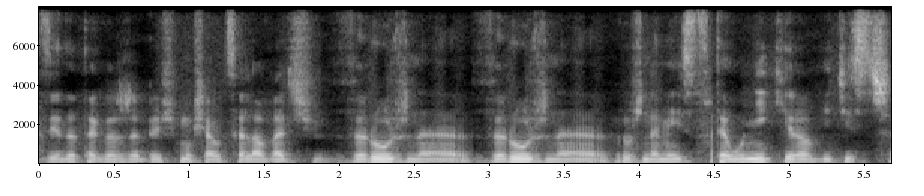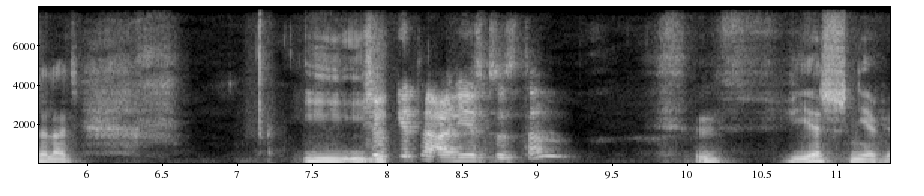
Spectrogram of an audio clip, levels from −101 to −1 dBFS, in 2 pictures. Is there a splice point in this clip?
yes; 3 cuts; at 2.9 s, 4.5 s, 8.7 s

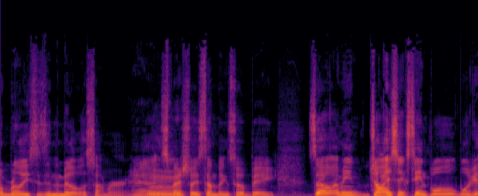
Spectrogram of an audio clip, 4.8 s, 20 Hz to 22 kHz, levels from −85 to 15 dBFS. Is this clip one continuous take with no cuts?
yes; 0 cuts

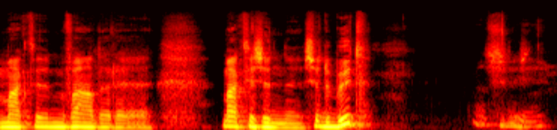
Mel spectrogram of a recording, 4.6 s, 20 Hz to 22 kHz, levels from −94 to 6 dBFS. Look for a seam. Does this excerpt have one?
no; 0 cuts

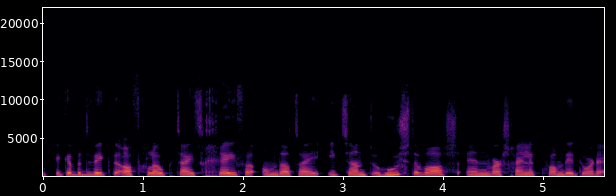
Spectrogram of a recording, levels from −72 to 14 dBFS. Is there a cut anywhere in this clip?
no; 0 cuts

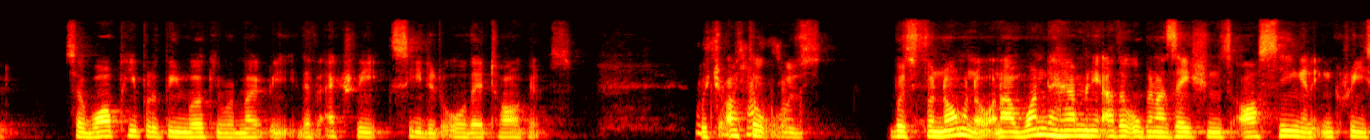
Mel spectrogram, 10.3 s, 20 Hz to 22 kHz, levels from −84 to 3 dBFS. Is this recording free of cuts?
yes; 0 cuts

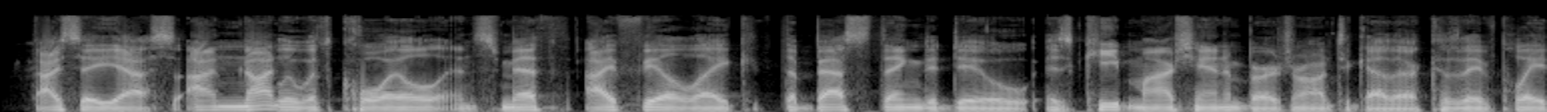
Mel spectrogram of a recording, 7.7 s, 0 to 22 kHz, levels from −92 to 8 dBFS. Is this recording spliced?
yes; 1 cut; at 1.4 s

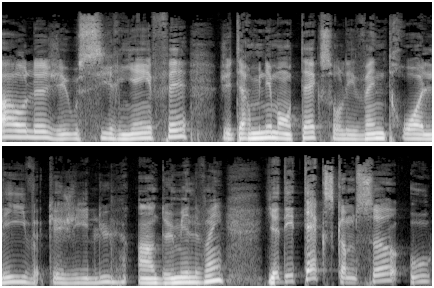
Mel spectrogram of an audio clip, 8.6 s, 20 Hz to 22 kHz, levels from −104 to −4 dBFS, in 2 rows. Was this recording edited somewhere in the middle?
no; 0 cuts

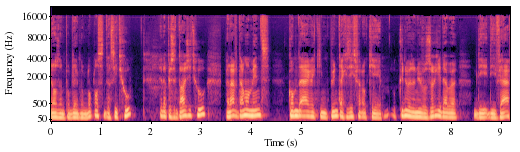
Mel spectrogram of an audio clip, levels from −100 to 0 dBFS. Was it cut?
yes; 1 cut; at 3.4 s

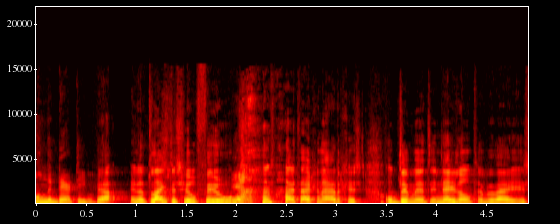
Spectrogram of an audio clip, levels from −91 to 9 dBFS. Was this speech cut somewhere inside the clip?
no; 0 cuts

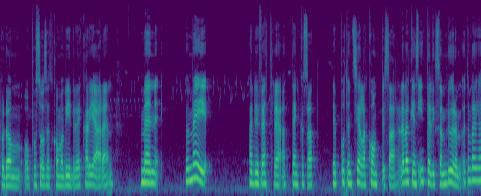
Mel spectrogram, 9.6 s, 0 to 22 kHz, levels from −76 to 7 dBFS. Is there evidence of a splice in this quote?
yes; 3 cuts; at 5.2 s, 6.1 s, 8.3 s

